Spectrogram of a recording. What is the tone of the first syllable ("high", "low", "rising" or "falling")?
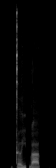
rising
